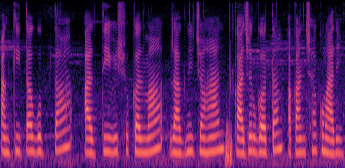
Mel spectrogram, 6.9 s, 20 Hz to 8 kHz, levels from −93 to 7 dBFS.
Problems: background sounds at intervals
